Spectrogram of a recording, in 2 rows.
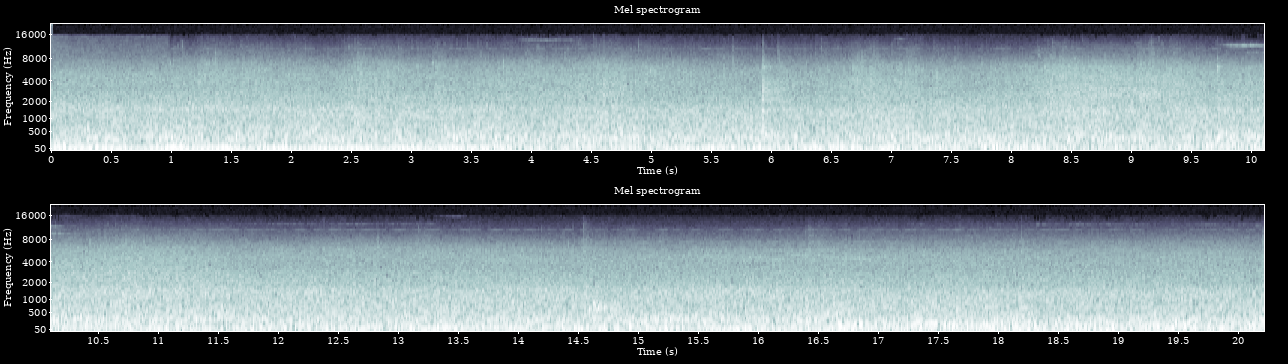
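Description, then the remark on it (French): A motor-driven drawbridge, raised about 8 metres, lowering back down to its stop, heard as a loud, steady low mechanical rumble with a broad noisy wash over it, continuing unchanged for about twenty seconds with no voices. “J'ai enregistré tout ça, le pont est redescendu.”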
